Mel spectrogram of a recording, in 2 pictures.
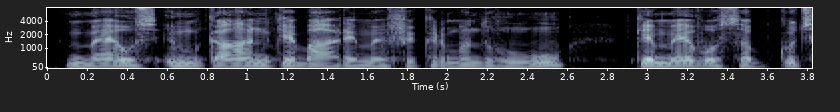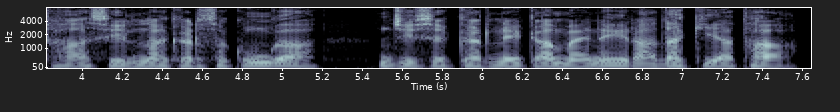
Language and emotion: Urdu, fearful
